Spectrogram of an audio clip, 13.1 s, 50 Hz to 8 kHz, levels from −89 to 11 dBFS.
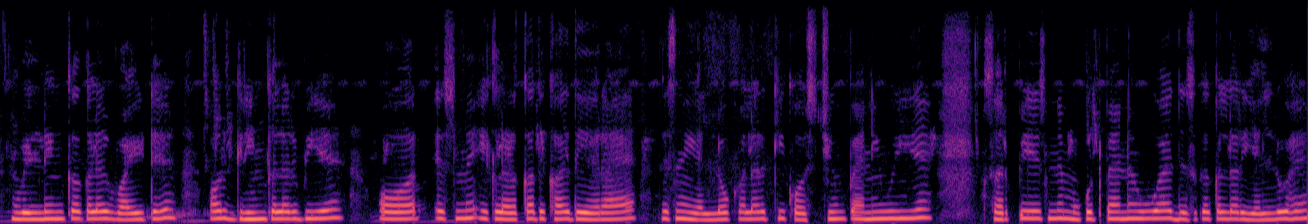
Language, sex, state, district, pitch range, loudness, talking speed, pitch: Magahi, female, Bihar, Gaya, 240-260 Hz, -23 LUFS, 160 wpm, 250 Hz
